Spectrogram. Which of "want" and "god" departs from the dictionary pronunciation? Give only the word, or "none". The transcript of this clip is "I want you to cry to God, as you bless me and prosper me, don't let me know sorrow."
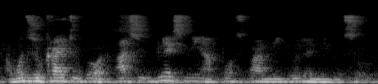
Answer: want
